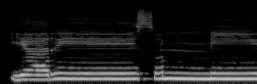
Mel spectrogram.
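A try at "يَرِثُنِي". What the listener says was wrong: Yarinya satu aja. Yarisuni.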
